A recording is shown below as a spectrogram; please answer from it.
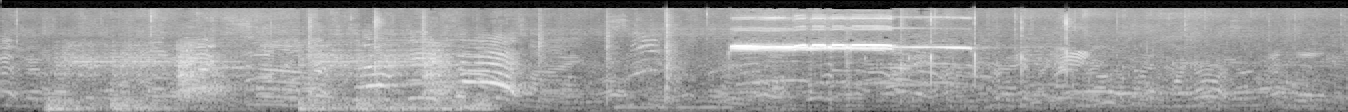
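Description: Voices shouting, then a referee's whistle blown once for about a second and a half, a little past halfway: the play is whistled dead for a false start against the offense.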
